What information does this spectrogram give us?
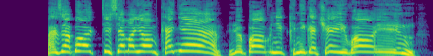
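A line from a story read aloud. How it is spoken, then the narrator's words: Sobbing shout through cupped hands. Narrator (Russian): сложив ладони рупором, кричала рыдающая принцесса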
